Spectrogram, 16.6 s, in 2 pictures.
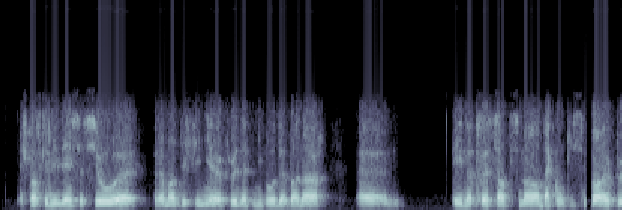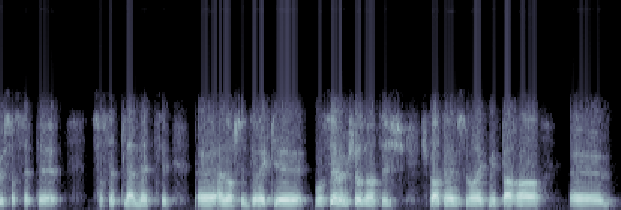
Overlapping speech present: No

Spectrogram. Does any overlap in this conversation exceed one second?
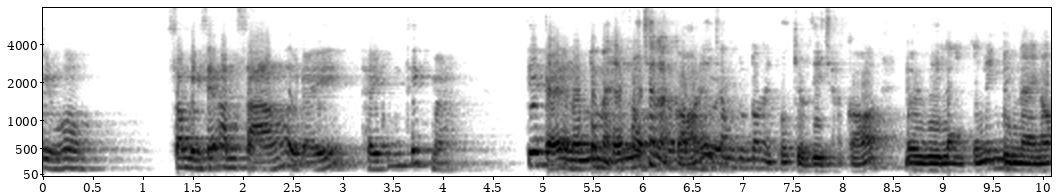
Yes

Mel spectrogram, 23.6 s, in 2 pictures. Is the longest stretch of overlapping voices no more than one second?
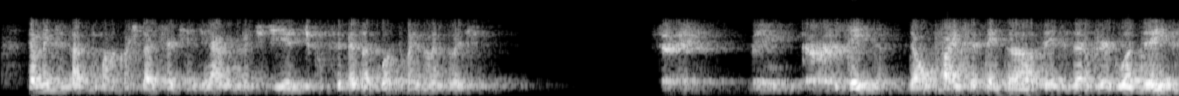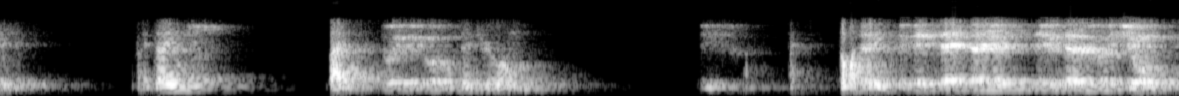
Yes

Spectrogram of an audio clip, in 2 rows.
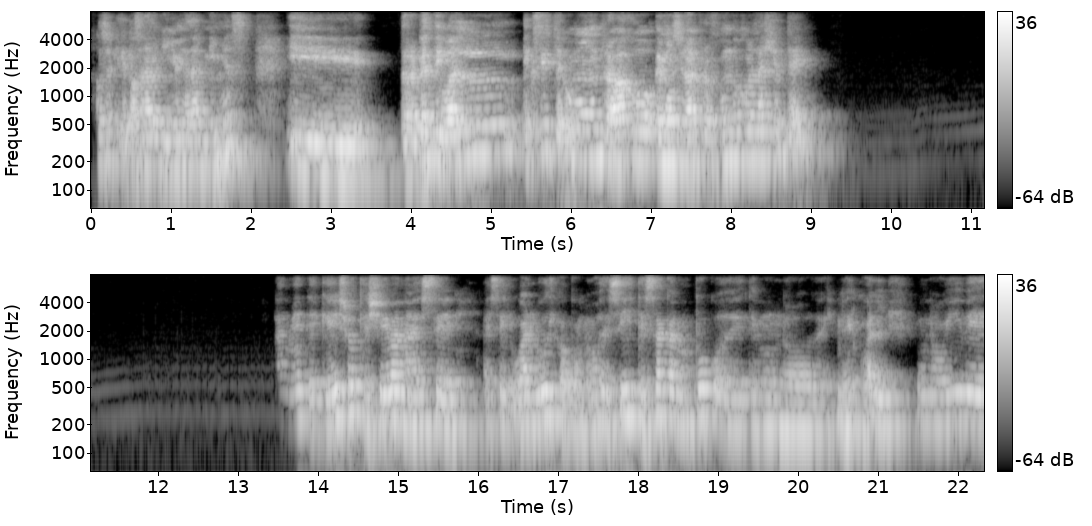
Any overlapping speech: No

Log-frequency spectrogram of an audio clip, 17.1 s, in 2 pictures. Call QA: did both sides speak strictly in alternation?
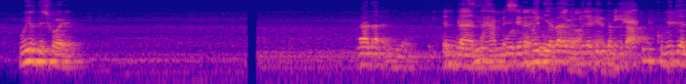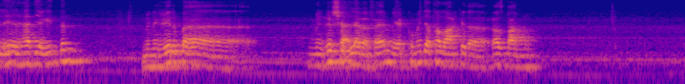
No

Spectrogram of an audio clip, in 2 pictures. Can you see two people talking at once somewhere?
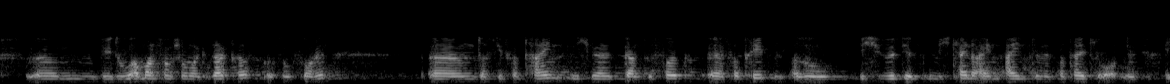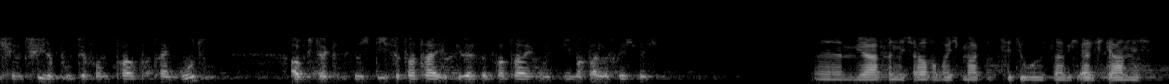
No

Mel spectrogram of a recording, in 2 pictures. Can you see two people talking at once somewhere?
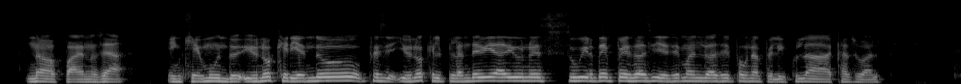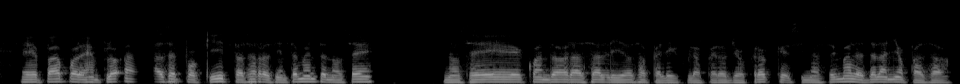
No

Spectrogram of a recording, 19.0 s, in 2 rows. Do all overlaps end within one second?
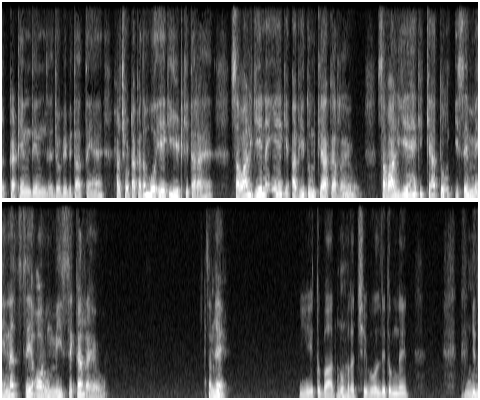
Yes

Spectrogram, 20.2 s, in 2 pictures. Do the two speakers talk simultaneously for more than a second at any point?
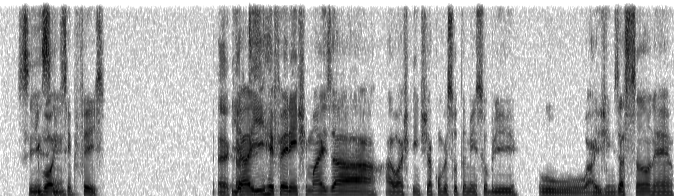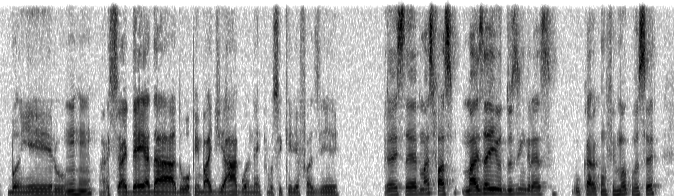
No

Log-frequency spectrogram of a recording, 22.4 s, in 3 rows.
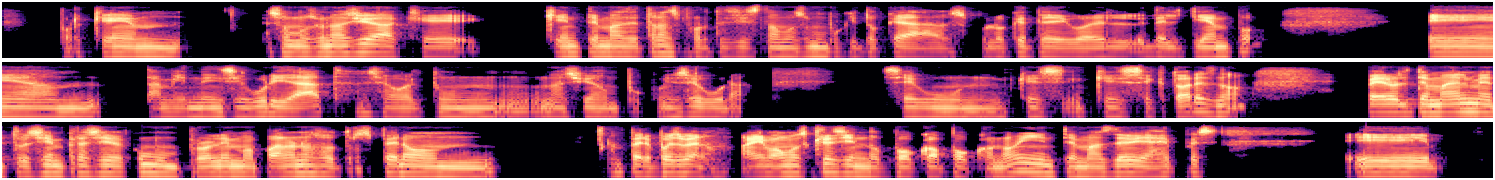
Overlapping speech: No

